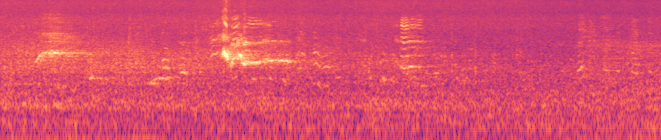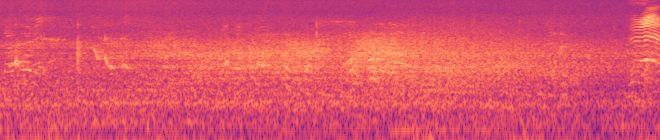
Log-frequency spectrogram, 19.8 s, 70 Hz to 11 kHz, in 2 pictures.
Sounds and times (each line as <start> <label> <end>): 0.0 children play in the park 19.8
